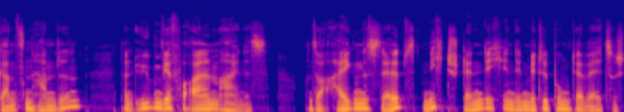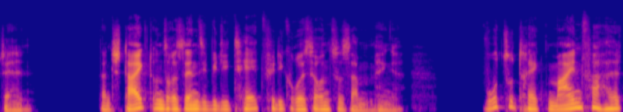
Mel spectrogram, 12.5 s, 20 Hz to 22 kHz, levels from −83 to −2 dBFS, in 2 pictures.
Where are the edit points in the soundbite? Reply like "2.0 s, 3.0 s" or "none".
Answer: none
